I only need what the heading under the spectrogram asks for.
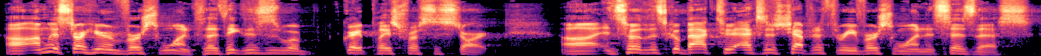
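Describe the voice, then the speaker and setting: A man from Colombia, a native Spanish speaker, preaches to a church congregation in a chatty, personal tone. His voice is bright and forward. The sound carries a long hall reverb. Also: medium pitch, a little fast. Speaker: pastor. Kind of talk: sermon. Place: church auditorium with live audience.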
